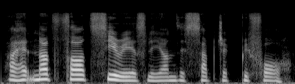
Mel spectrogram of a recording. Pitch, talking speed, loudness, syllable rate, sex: 190 Hz, 185 wpm, -17 LUFS, 5.2 syllables/s, female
